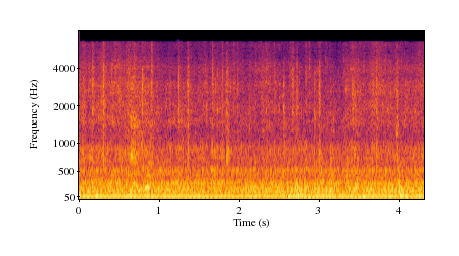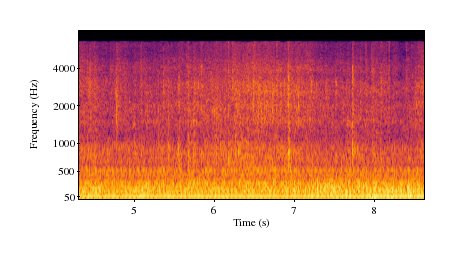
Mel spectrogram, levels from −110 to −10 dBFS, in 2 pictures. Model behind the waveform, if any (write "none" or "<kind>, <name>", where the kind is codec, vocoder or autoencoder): none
